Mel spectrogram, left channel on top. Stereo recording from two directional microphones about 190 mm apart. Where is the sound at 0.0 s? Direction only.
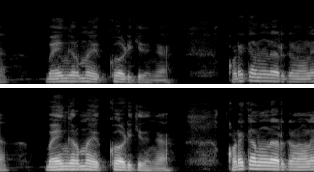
30° right (ahead or behind).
